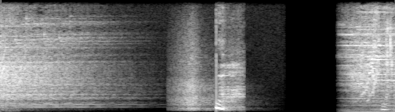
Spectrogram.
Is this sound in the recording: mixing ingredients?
no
